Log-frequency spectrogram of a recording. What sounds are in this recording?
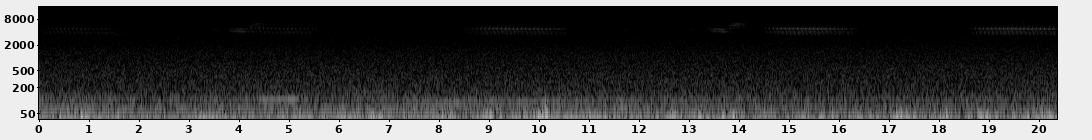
Dark-eyed Junco, Black-throated Blue Warbler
